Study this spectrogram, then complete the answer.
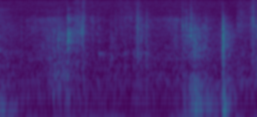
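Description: A drawer rattles as it is pulled open.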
